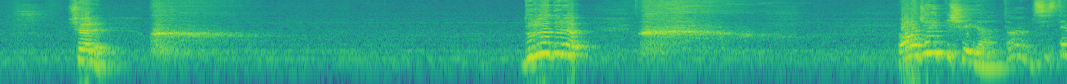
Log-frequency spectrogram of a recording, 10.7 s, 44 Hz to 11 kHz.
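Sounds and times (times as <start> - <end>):
speech: 0.7 - 1.2, 9.2 - 10.6
person imitating the labored gasp of someone dying: 1.4 - 2.7, 6.0 - 8.1.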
